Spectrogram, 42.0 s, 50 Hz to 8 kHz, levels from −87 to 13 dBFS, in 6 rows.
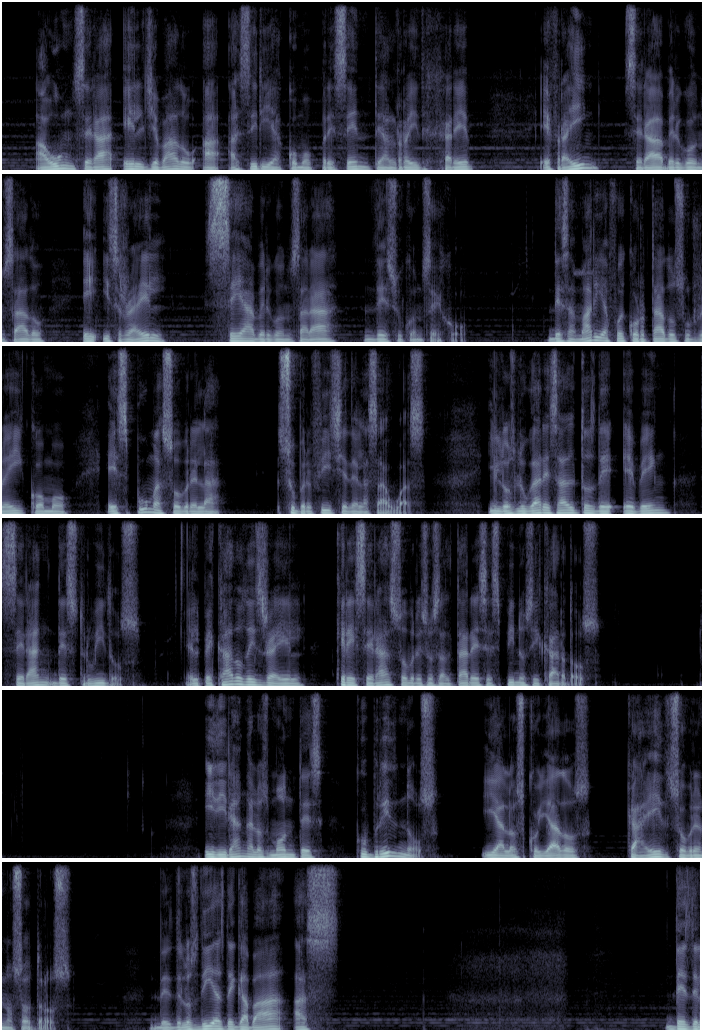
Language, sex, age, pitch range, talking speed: Spanish, male, 30-49, 95-120 Hz, 95 wpm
